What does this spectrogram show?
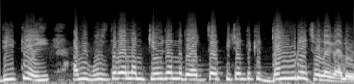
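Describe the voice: A man talks at a fairly quick pace with an extremely high pitch. His tone is dark and mellow.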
